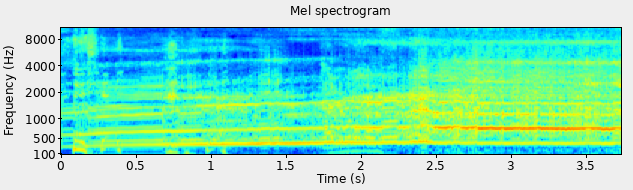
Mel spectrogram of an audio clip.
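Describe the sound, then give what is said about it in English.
A voice imitates a race car engine with a loud, buzzing drone, holding a steady pitch that climbs slightly and carries on for several seconds without pause. “You sound like a race car.”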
